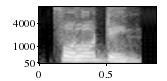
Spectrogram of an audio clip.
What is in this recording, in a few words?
"foreordain", Indian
